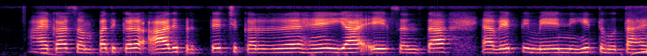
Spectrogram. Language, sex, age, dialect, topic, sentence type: Hindi, female, 18-24, Awadhi Bundeli, banking, statement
